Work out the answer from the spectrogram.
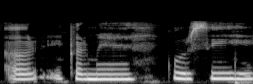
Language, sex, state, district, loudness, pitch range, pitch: Sadri, female, Chhattisgarh, Jashpur, -11 LUFS, 240-265 Hz, 255 Hz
